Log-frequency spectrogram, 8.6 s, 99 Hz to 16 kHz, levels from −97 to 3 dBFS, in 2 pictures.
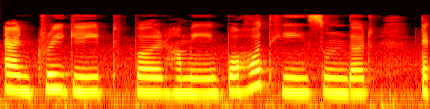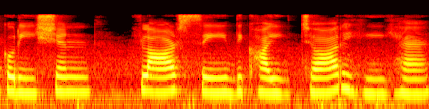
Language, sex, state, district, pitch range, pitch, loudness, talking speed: Hindi, female, Punjab, Fazilka, 210-225 Hz, 220 Hz, -17 LUFS, 100 wpm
